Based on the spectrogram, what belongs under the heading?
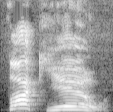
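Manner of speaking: loud, cutting shout; angry retort. Real, not acted. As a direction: snap it back angrily. Retort to the commentator.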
